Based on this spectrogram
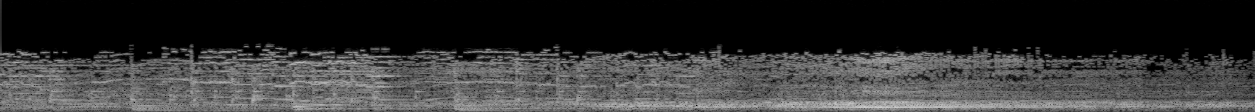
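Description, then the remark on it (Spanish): A sports car engine rumbles along at low speed through increasingly deserted alleys, a steady mid-pitched drone that swells slightly louder partway through before easing back, with no voices. “El auto deportivo avanzaba lento por los callejones cada vez más solitarios.”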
